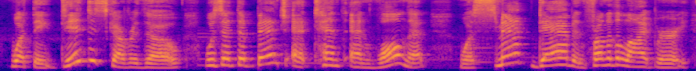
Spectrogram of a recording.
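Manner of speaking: ordinary delivery, nothing marked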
